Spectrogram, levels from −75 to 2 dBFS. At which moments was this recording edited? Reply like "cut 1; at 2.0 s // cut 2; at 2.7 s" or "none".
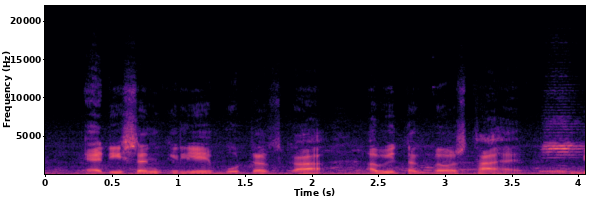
none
